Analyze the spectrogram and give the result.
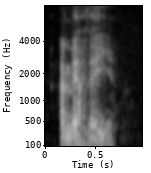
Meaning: to a tee (perfectly)
- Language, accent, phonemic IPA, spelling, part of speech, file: French, France, /a mɛʁ.vɛj/, à merveille, adverb, LL-Q150 (fra)-à merveille.wav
